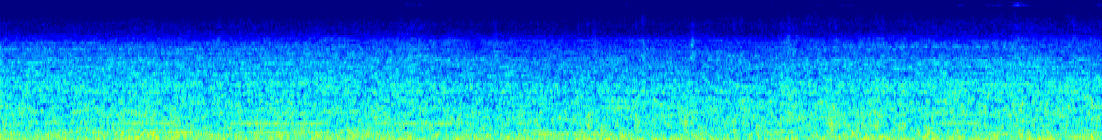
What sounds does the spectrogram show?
large-sounding engine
